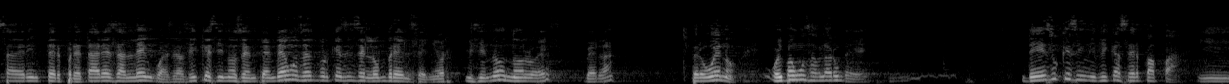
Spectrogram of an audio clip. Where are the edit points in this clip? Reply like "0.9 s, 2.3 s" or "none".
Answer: 4.6 s, 6.9 s, 7.6 s, 8.5 s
